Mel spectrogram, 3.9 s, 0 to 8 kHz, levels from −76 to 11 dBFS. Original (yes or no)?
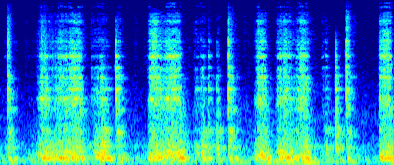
yes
